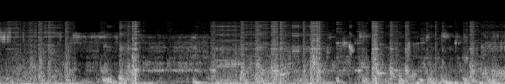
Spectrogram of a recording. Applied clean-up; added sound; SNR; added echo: neural separator model SepFormer DNS4.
